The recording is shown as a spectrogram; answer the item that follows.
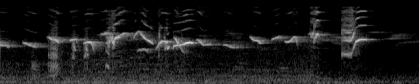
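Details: Black-winged myna song played to get a reluctant bird singing: continuous chains of clear, wavering whistles, rising and falling in quick succession, with a few sharp clicks.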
